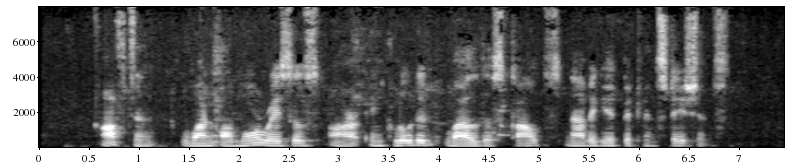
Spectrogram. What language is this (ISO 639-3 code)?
eng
